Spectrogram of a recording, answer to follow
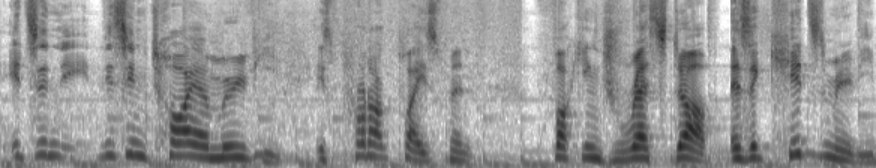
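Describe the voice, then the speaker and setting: A man's voice: sits high, a bit bright. A young Australian man ranting casually about bad movies, sarcastic and exasperated, swearing often. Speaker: movie reviewer.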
